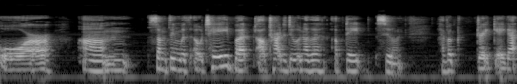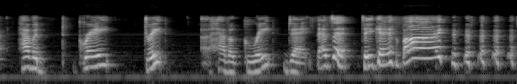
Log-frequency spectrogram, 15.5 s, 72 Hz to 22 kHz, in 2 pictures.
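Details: Woman 12 weeks after a stroke with Wernicke's aphasia and apraxia; word-finding trouble is worse when tired, and reading aloud is difficult.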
